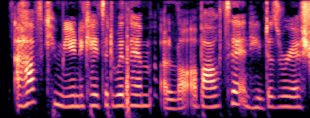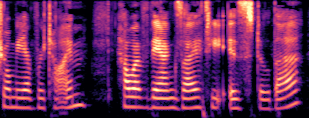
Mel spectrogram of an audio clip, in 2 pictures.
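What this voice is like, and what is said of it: Posh, sing-songy, lovely accent. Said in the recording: “I love her accent. She sounds so adorable. ... that sounds so like posh and lovely. ... Sing-songy and just like beautiful. ... And expensive sounding.”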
